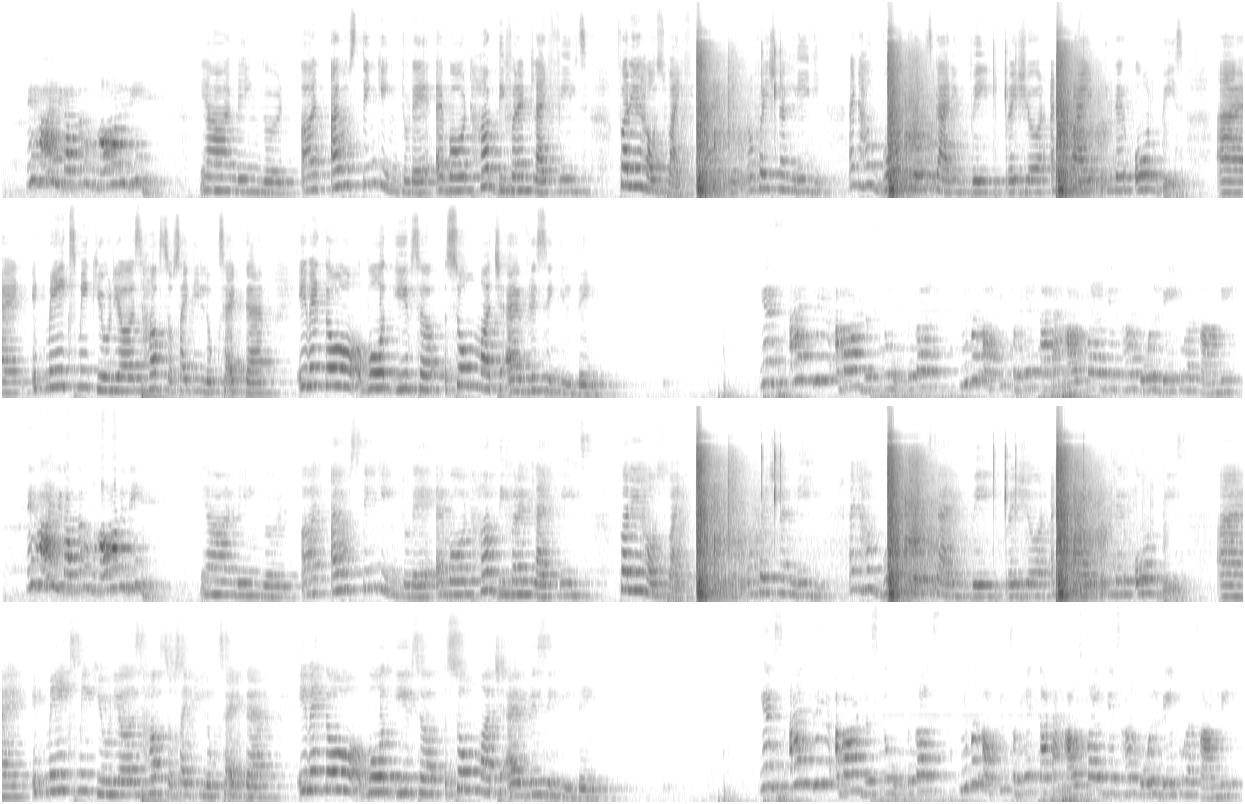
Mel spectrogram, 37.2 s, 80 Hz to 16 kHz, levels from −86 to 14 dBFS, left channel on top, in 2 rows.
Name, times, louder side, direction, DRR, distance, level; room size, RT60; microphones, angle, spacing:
voice 1, 0.4-2.2 30.0-32.6 33.0-37.1, right 4 dB, 40° right, 0 dB, 4.9 m, -42 dB
voice 2, 3.0-12.3 12.7-17.7 18.2-27.5 34.5-34.6, left 2 dB, 60° left, 4 dB, 2.4 m, -43 dB
Gunshot gunfire, 10.4-11.7 13.3-14.0 14.9-15.2 15.8-16.6, right 4 dB, 25° right, 0.4 m, -29 dB
24.5 x 15.5 x 2.3 m, 0.86 s
head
